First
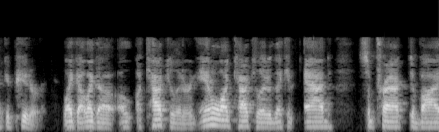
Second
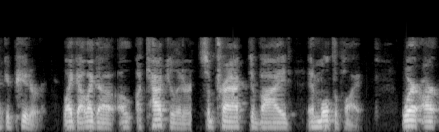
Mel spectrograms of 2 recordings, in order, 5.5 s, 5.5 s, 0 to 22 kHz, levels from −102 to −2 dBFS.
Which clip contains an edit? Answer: second; 1 cut; at 2.4 s

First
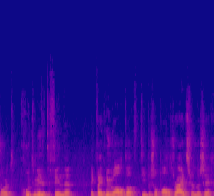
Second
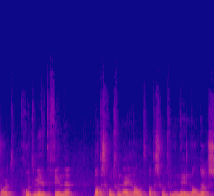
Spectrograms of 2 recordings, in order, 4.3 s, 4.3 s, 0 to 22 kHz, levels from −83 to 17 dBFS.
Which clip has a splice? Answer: first; 1 cut; at 1.8 s

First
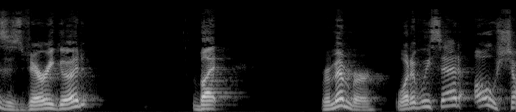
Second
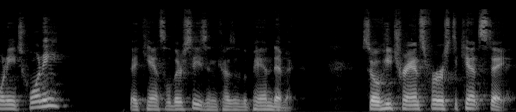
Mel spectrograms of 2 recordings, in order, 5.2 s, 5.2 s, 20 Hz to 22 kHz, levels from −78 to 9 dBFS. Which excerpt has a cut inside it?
first; 1 cut; at 3.9 s

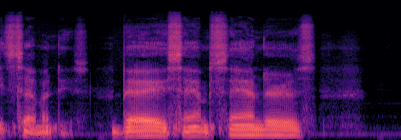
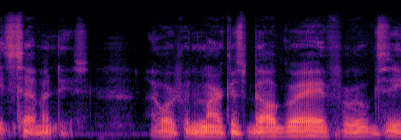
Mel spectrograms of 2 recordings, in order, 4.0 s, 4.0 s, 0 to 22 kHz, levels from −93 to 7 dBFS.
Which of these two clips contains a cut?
first; 1 cut; at 1.1 s

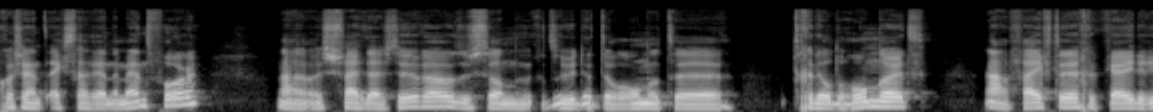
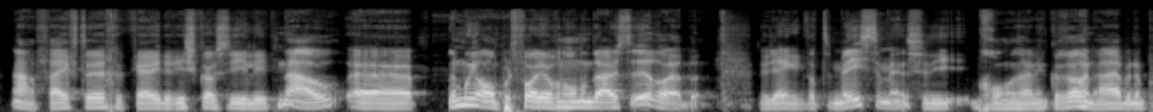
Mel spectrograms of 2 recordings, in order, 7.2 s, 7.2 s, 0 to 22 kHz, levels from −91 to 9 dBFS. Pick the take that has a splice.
second; 1 cut; at 2.7 s

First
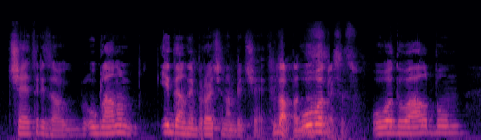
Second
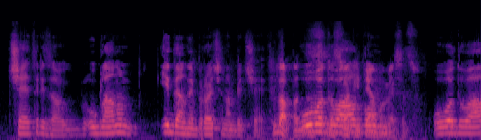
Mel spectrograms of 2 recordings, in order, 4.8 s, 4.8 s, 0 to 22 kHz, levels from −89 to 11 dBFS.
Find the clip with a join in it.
first; 1 cut; at 3.3 s

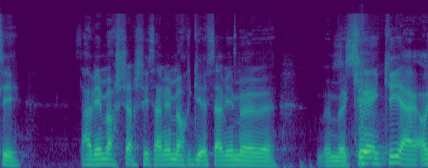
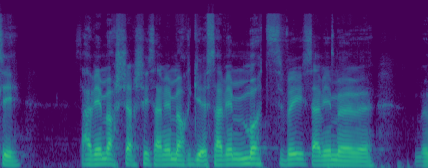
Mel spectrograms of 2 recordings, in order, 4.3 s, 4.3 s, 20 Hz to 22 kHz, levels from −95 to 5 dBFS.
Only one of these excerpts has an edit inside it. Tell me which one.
first; 1 cut; at 2.1 s

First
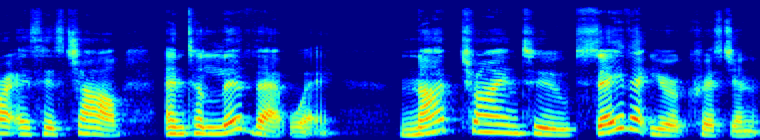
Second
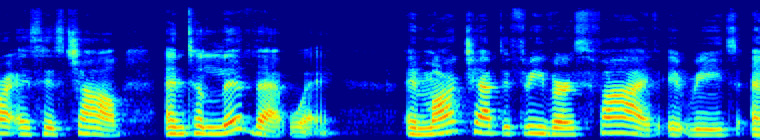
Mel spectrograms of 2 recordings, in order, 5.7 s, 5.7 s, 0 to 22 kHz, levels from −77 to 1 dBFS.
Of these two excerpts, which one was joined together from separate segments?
second; 1 cut; at 2.9 s

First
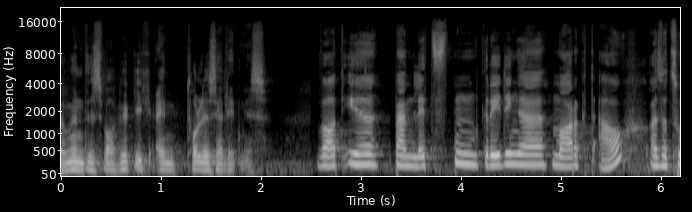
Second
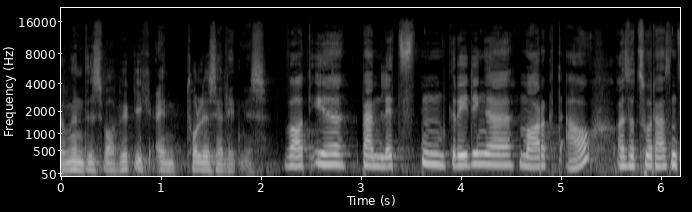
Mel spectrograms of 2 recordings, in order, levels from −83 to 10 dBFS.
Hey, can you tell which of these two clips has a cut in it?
second; 1 cut; at 2.1 s

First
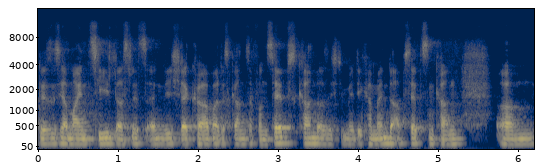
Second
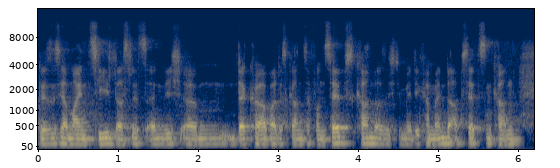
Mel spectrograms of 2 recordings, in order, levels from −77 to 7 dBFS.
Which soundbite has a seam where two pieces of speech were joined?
first; 1 cut; at 1.7 s

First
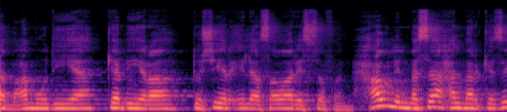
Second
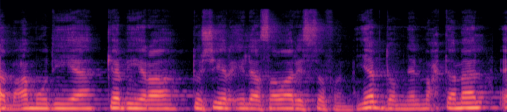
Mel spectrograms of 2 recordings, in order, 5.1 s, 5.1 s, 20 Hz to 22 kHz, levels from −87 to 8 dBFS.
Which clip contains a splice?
second; 1 cut; at 3.5 s

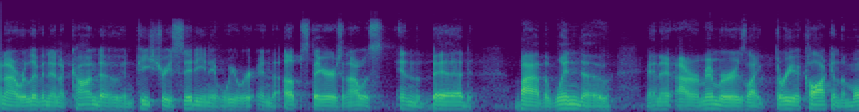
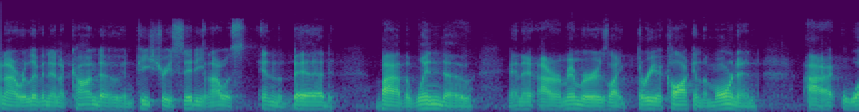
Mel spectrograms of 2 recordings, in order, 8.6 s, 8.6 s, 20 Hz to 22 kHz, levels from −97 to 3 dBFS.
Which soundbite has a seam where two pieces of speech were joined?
second; 1 cut; at 2.0 s

